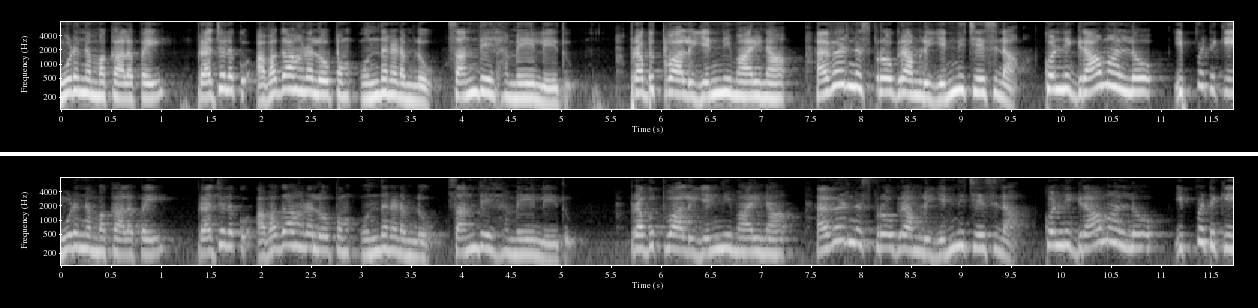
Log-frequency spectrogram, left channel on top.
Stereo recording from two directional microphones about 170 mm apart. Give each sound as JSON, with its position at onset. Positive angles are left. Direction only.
{"t": 0.0, "sound": "a woman's voice", "side_deg": 30}
{"t": 11.3, "sound": "a woman's voice", "side_deg": 0}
